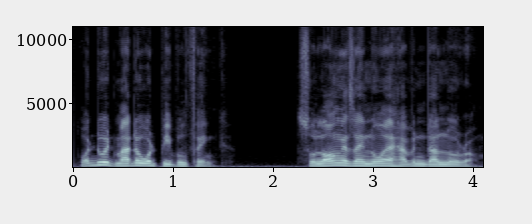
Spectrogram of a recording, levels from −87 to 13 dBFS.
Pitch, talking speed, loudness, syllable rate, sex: 140 Hz, 250 wpm, -16 LUFS, 6.1 syllables/s, male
